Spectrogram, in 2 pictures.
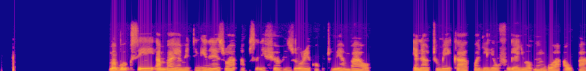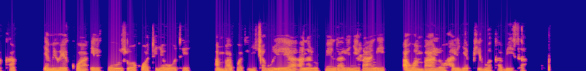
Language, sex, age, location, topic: Swahili, female, 18-24, Dar es Salaam, agriculture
